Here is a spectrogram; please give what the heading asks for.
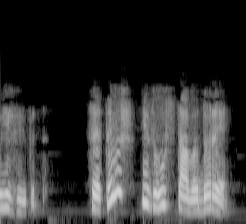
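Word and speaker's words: Gustave Doré: з дитям утікають у Єгипет це теж із густавадоре - спитав він цілком правильно вимовляючи ім'я Великого митця то ви що він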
